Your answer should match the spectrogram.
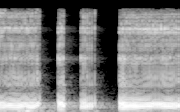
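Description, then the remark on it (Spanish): A loud, buzzy fart noise made with the mouth: a long blast, two short sputtering bursts, then another sustained blast, with no talking. “El gato se echa pedos.”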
